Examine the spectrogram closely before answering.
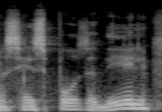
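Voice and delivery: normal talking voice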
